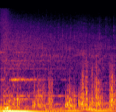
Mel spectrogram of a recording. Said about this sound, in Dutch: Het waait hard, dat weten we. Het is heel onstuimig.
